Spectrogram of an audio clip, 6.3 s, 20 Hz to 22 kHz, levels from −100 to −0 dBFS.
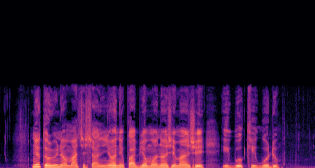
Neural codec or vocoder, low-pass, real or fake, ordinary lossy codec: none; 10.8 kHz; real; MP3, 96 kbps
